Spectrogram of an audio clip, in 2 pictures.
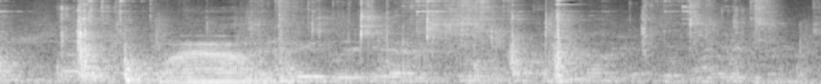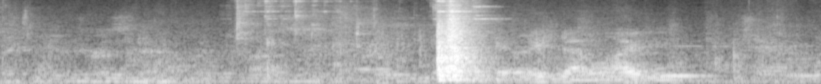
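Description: Keys on a lanyard jangling and a door latch clicking as a room door is unlocked and pushed open, with brief voices. A single sharp, loud knock comes about six seconds in.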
